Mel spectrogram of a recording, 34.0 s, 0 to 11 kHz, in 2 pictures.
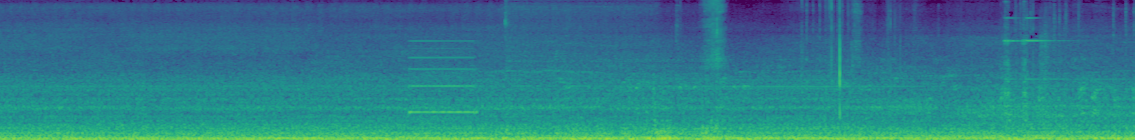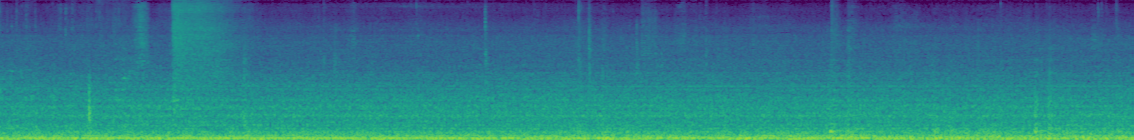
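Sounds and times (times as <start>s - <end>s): train wheels rumbling on rails: 0.0s - 34.0s
short tone: 6.1s - 7.3s.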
